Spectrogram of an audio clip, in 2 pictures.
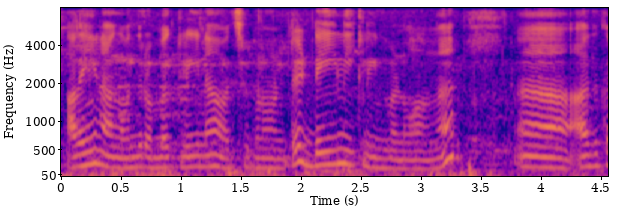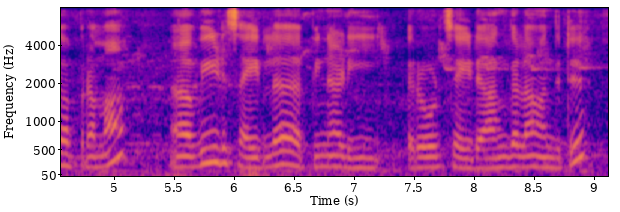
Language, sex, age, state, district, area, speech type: Tamil, female, 30-45, Tamil Nadu, Thanjavur, urban, spontaneous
